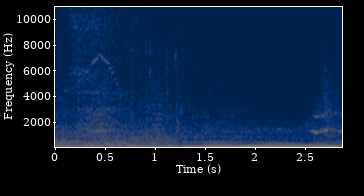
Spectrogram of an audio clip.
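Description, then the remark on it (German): A new car's engine in a video game hums steadily while tires squeal in long, wavering screeches as the vehicle drifts, loud, with a synthetic, game-like quality. “Driften, man kann driften.”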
